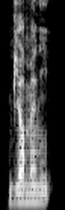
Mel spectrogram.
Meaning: Burma (a country in Southeast Asia)
- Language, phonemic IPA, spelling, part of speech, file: French, /biʁ.ma.ni/, Birmanie, proper noun, Fr-Birmanie.ogg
